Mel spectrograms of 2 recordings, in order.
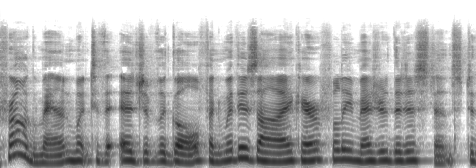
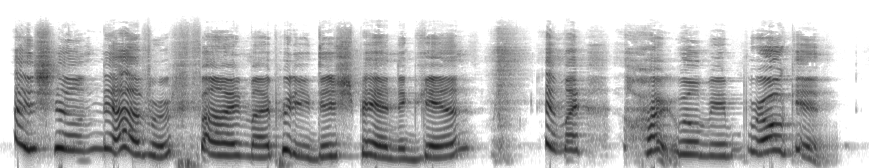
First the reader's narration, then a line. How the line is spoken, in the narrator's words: she sobbed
